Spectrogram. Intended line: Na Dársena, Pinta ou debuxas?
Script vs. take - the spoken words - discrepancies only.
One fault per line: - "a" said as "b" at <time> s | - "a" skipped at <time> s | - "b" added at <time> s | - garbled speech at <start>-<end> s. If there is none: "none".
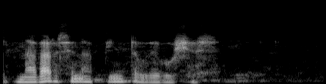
none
